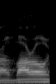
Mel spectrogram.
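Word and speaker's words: Álvaro: um well hello everybody my name is Alvaro you probably know that or Alvaro if you prefer to pronounce in English and one of my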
